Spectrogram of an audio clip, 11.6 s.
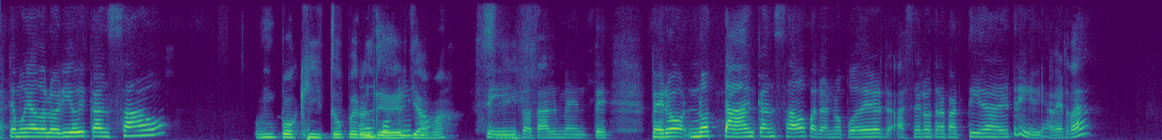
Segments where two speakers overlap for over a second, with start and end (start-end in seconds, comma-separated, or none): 3.6-5.2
